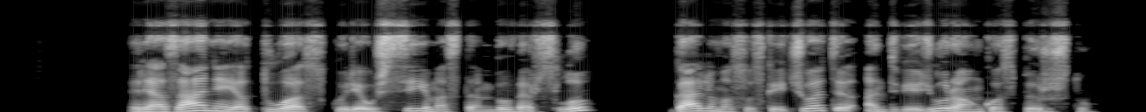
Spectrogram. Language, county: Lithuanian, Marijampolė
